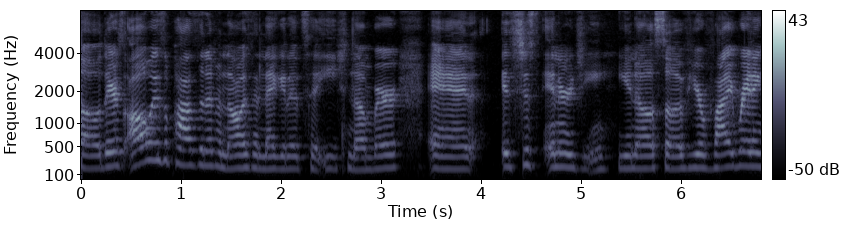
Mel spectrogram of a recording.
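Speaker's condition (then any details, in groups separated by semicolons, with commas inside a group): No condition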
